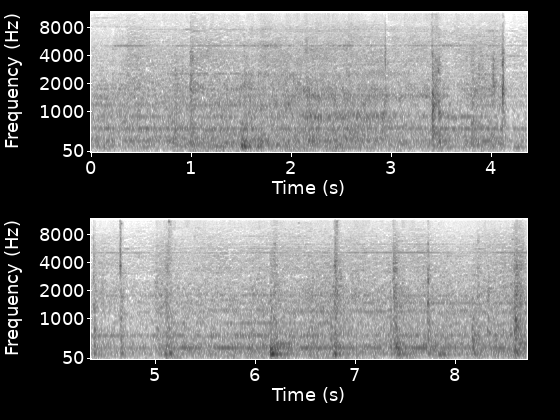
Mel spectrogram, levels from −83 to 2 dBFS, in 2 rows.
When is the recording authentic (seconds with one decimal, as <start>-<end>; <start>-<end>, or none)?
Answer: 0.0-1.5; 3.7-8.7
